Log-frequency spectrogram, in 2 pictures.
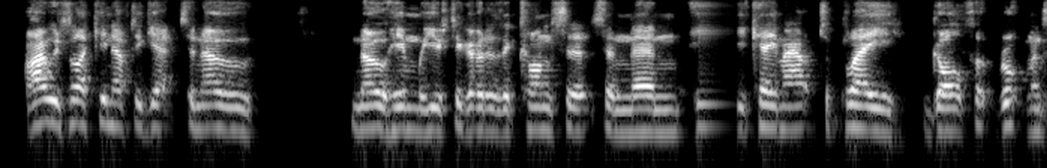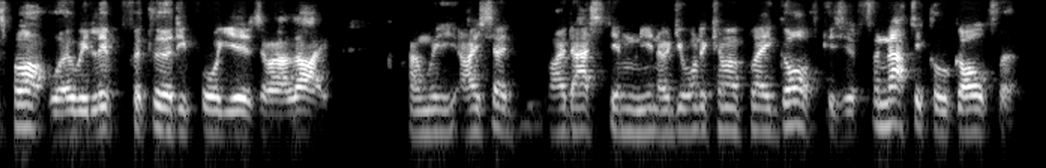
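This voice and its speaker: The speech comes very fast in a monotone with flat intonation. Music plays in the background. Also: man, fairly high pitch for a man. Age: 70s. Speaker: surprise guest, former footballer. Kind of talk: casual chat. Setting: video call.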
